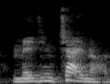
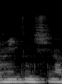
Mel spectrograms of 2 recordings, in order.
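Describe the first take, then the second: First: Made in China with an English "made" and "China" starting with ch, louder. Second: Mock the clumsy French reading of Made in China; French-style Made in China. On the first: Showing the viewers the right way, English-style Made in China. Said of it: "il faut dire Made in China". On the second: Correcting a colleague's bad English, Made in China said French-style. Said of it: "c'est dégueulasse de dire Made in China". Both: Shown as a demonstration.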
